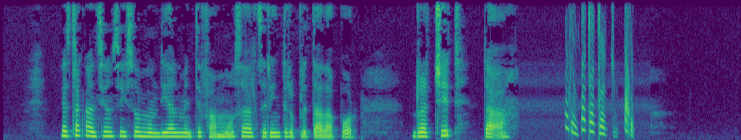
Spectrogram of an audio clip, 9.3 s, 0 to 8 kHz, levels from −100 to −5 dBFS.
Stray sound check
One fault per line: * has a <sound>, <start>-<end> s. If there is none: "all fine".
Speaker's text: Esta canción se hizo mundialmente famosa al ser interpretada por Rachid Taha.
* has a chirp, 7.1-7.9 s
